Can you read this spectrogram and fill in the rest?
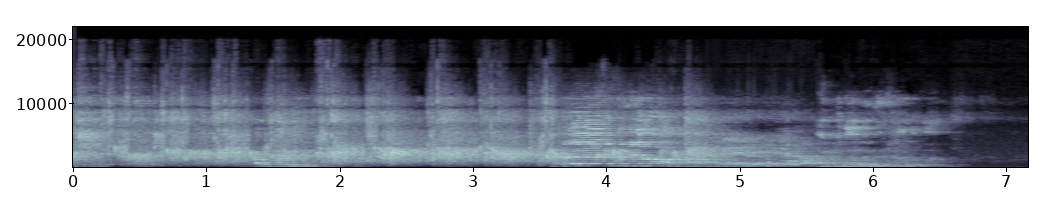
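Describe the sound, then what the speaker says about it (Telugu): A church congregation applauds during a sermon, with dense sustained clapping from a crowd that continues for several seconds before fading out, while a voice talks over it. "చప్పట్లు కొట్టండి"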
